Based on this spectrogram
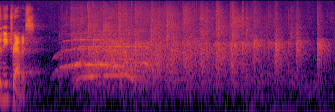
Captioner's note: group applauding and cheering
